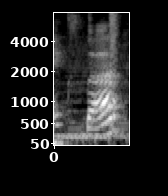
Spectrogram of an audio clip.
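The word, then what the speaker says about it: x̄: dengan expert gitu ya X kemudian ada garis di atasnya ini dibacanya eksbar merupakan sebuah simbol untuk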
